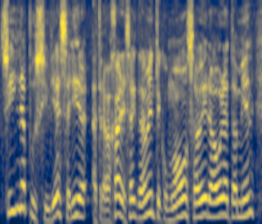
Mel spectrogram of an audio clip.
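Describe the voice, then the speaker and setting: With lively intonation, a man talks in a high-pitched voice. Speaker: TV presenter. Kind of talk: TV news segment.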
